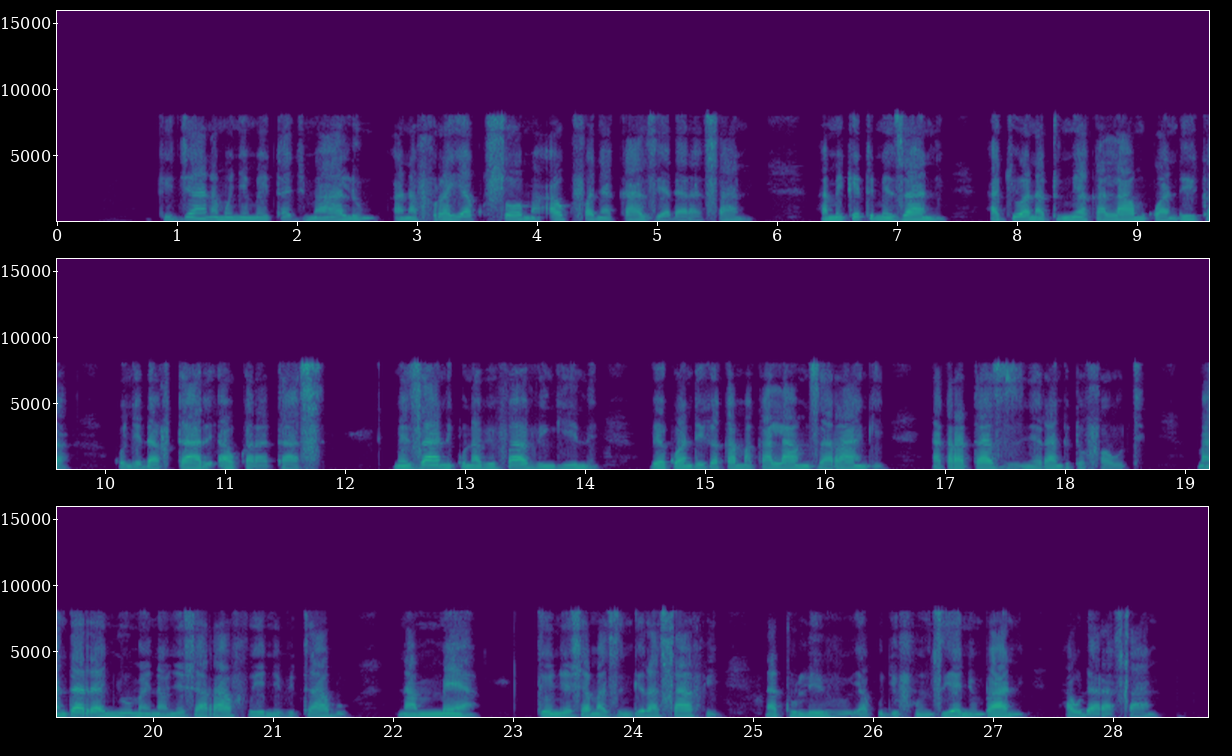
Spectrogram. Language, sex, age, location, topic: Swahili, female, 18-24, Nairobi, education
